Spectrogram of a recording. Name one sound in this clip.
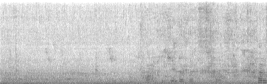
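A metal spoon scrapes and clinks inside a small pot.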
